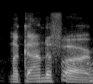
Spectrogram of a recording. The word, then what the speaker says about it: Onaconda Farr: She meets with the Rhodian senator, and I'm gonna mispronounce it, so you got to help me with this, Sam. But Senator Onaconda Farr. Onaconda Farr, very good.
